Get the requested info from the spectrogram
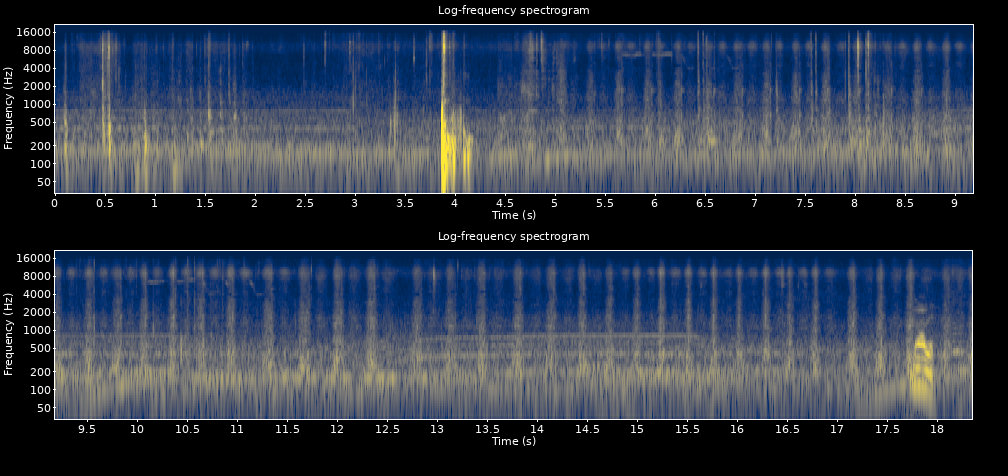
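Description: Honeybees buzzing at an opened Langstroth hive: a steady low hum, with single bees flying close by that rise and fall in pitch. About four seconds in comes one sharp crack as the hive lid comes off, and scratching and handling noises run throughout.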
